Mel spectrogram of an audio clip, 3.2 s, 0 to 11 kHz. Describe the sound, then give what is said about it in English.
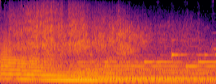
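A propeller airplane roars loudly at full power, its engine drone holding a steady buzzing pitch that shifts slightly as it pulls away for takeoff. “And for a moment, TJ contemplates getting in the cockpit of one of his 30 airplanes.”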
